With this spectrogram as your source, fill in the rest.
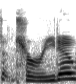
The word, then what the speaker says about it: Teredo: came across was this I believe it's pronounced Torito wood Torito Torito tomato uh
